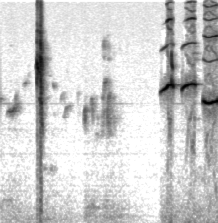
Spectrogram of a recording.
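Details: Oriental magpie-robin song used as a lure to make other magpie-robins sing: a few soft faint notes and a sharp burst, then loud, clear, high whistled notes repeated rapidly at the end.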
